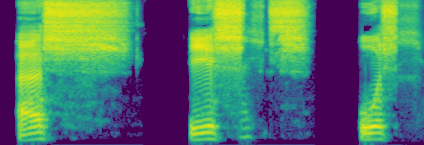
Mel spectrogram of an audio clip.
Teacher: Ya, tafashi. Jadi menyebar, udaranya tuh menyebar di mulut.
